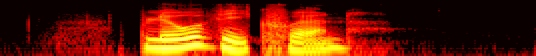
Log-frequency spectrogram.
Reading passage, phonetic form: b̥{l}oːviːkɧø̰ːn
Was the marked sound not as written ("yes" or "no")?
no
